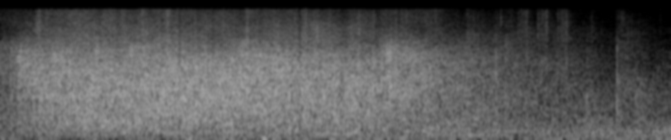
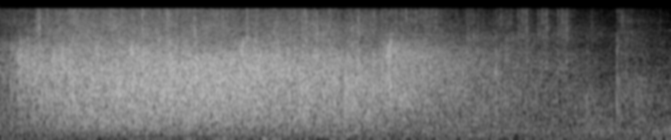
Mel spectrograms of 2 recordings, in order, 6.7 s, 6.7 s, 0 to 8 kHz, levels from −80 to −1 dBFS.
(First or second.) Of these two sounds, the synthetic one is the first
